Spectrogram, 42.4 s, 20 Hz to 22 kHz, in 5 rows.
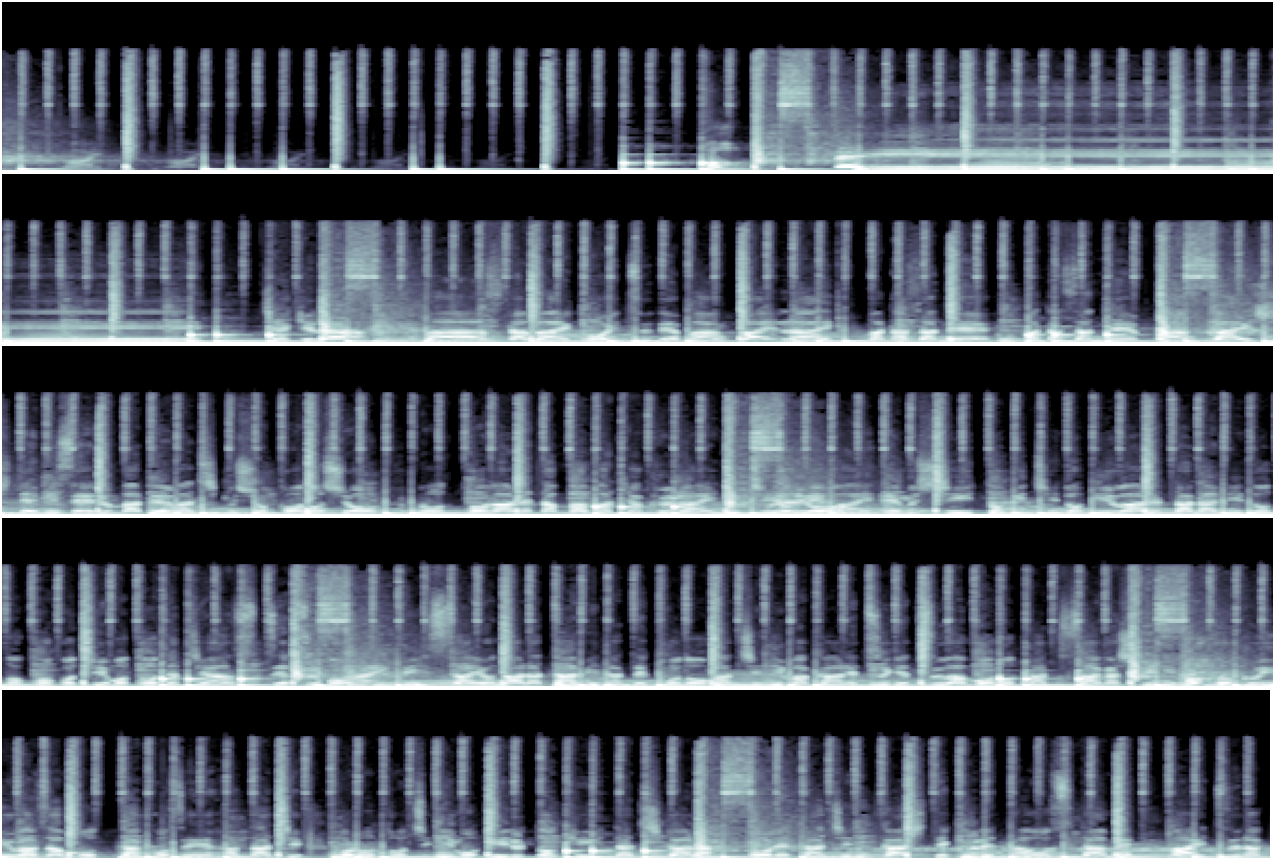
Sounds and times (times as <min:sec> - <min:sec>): Music: 0:00.0 - 0:42.3.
